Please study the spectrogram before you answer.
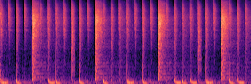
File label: ELECTRO HIP-HOP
